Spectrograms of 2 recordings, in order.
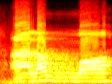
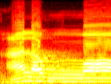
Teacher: Eah karena bertemu dengan lam bertasydid hasilnya adalah pengucapan lafal lam dari ala yang berharakat fathah langsung masuk ke lam tasdid dari lafal Allah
